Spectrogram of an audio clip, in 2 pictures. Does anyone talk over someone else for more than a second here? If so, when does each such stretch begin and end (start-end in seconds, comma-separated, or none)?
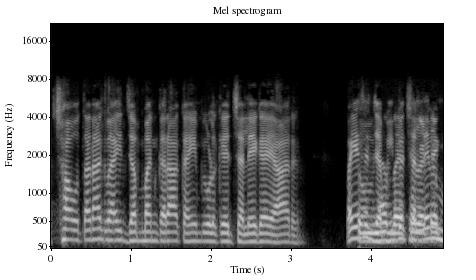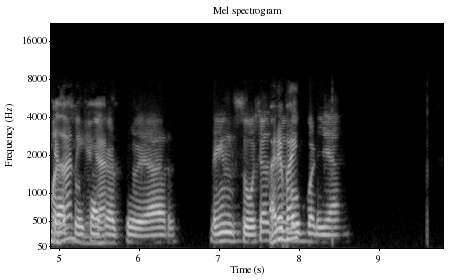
3.8-5.7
